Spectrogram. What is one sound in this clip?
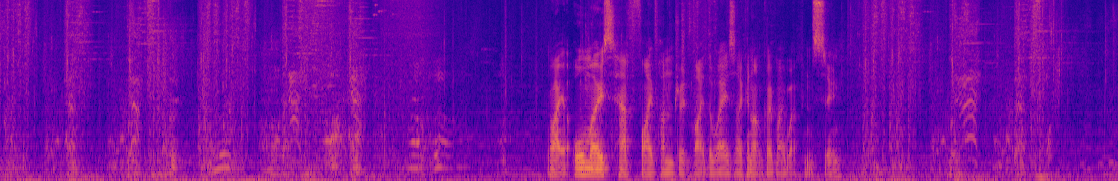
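Swords clash and swish in a video game fight.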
